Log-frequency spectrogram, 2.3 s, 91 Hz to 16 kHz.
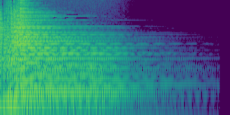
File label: D Augmented Major 7th down, guitar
